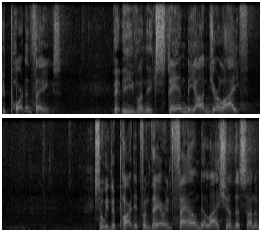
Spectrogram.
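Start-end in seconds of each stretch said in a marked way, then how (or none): 0.0-4.9 raised and slowed for emphasis; emphatic preaching. Acted. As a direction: drive home the importance. Preacher stresses Elijah's mission.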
